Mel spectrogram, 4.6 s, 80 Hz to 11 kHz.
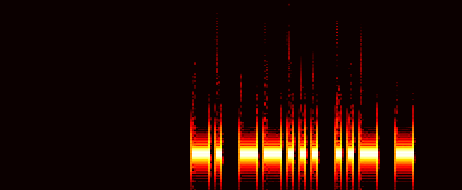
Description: Morse code, heard as a keyed tone, about 20 wpm, 700 Hz. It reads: N7UT
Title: USA Call Signs - 4 Characters - Repeated 2x - 20wpm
